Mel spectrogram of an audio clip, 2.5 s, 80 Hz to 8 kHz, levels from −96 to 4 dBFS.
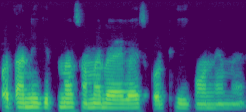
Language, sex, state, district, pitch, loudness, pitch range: Hindi, male, Uttar Pradesh, Jyotiba Phule Nagar, 105 Hz, -20 LUFS, 105-110 Hz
